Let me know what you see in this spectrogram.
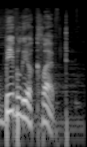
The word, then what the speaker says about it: biblioclept: Biblioclept. Biblio. ¿Y se pronuncia biblio o biblo? No, no, biblio. Biblioclept.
